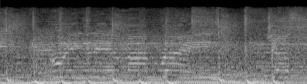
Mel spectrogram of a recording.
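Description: Loud, dense rock music plays with a steady driving beat, heavy bass and distorted guitars filling the mix, with no voices talking over it.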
